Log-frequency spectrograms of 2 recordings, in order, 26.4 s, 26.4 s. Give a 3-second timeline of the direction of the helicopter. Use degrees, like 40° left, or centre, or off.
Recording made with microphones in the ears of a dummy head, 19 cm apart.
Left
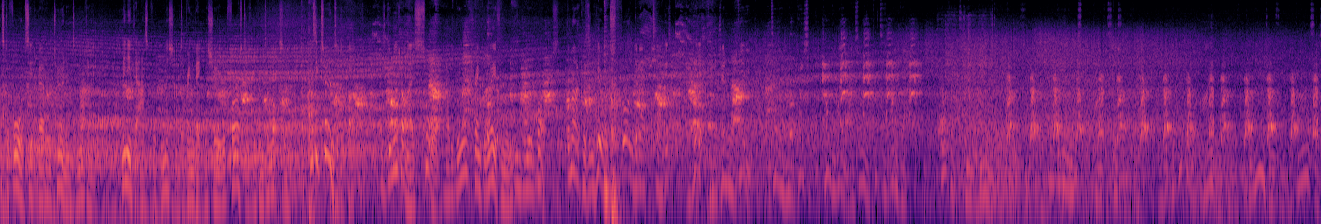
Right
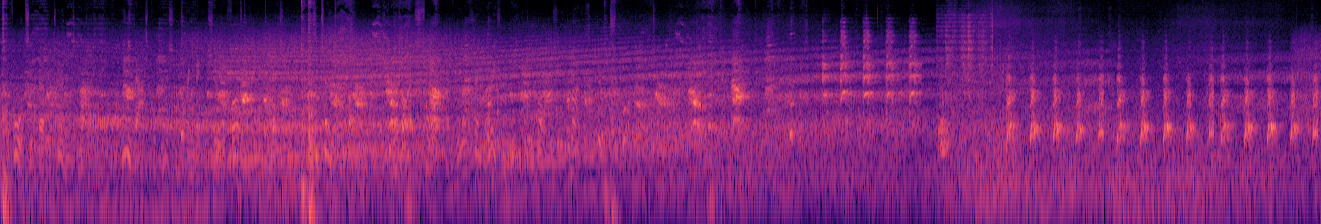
40° left, 10° left, 20° right, 40° right, 50° right, 60° right, 60° right, 70° right, 70° right.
